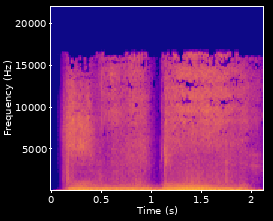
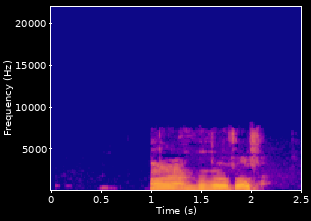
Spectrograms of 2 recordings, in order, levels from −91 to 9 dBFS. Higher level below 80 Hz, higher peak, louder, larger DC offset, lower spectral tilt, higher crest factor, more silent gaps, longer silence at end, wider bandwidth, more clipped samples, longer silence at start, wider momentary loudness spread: first, -28 dBFS vs -62 dBFS; about the same, -2 dBFS vs 0 dBFS; about the same, -17 LUFS vs -15 LUFS; neither; about the same, -5 dB/octave vs -5.5 dB/octave; about the same, 12 dB vs 16 dB; neither; second, 0 s vs 0.4 s; first, 17 kHz vs 7.6 kHz; neither; second, 0.1 s vs 1 s; about the same, 7 LU vs 5 LU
